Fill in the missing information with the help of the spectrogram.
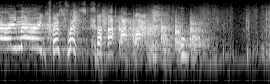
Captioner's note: laughs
